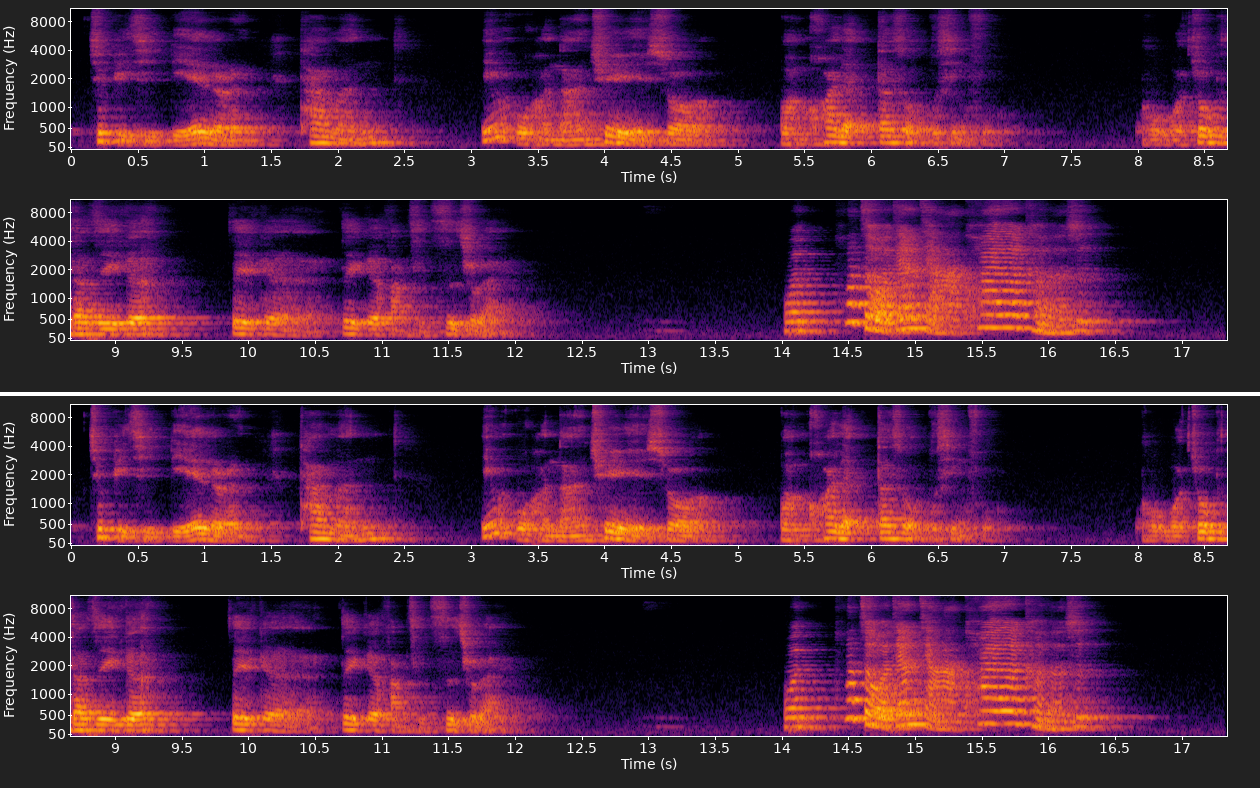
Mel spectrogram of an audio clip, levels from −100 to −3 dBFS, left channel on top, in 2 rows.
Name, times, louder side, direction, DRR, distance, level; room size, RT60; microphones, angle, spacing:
voice 1, 0.2-1.3 1.7-2.4 3.1-4.8 5.3-6.8 8.0-9.3 9.9-11.9, right 1 dB, 30° right, 1 dB, 0.6 m, -25 dB
voice 2, 14.5-16.3, right 1 dB, 50° right, -6 dB, 1.1 m, -23 dB
5.8 x 3.7 x 2.4 m, 0.80 s
head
